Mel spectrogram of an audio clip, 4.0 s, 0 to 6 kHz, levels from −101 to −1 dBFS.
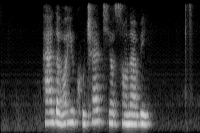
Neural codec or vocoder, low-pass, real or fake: codec, 24 kHz, 0.5 kbps, DualCodec; 5.4 kHz; fake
